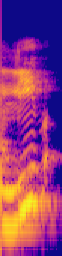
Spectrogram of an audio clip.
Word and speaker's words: live: यहाँ LIVE लीव पढ़ा जाता है, लीव। भी का उच्चारण आप भ नहीं करेंगे, आप व करेंगे।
